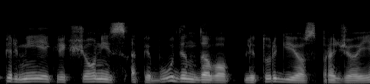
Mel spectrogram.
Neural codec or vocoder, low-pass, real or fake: none; 7.2 kHz; real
